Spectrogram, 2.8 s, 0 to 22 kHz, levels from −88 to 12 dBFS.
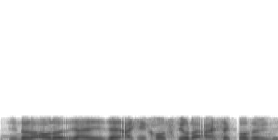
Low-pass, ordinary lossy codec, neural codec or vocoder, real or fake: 3.6 kHz; Opus, 32 kbps; none; real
